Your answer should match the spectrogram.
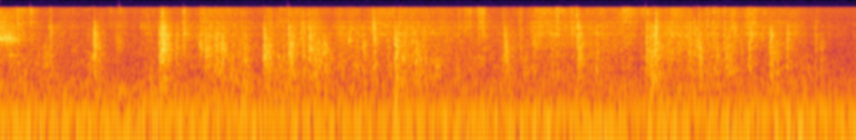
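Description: Paper sheets rustling and crackling as copies are handed out and laid across a table of large survey maps. The sound comes in short, irregular handling noises over a steady low hum.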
